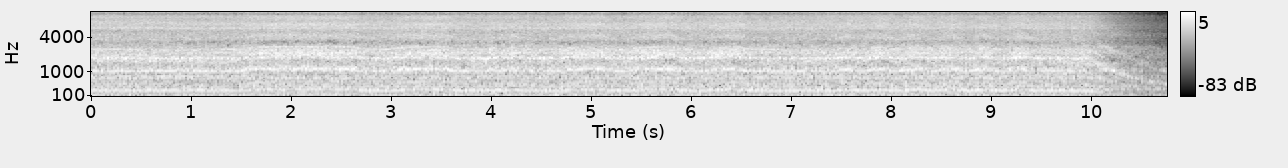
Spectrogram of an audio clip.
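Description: A Kobalt 40V battery backpack leaf blower runs on turbo with a loud, steady high-pitched electric whine and rushing air held for about ten seconds before spinning down at the end.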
